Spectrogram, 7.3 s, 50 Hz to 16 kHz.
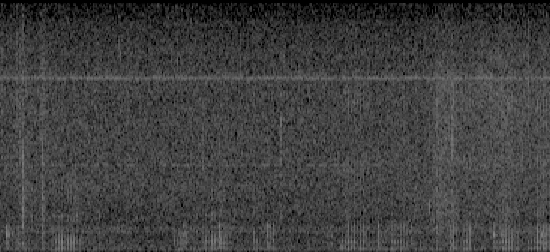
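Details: Dinah, a 14-year-old adopted shelter cat, purrs during her early evening lap-time massage, a steady low rumbling purr with pulsing breath-by-breath swells repeating every second or so, indoors.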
